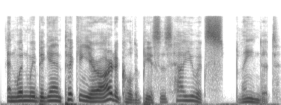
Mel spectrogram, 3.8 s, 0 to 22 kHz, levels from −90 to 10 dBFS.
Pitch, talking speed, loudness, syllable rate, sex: 145 Hz, 210 wpm, -17 LUFS, 5.6 syllables/s, male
